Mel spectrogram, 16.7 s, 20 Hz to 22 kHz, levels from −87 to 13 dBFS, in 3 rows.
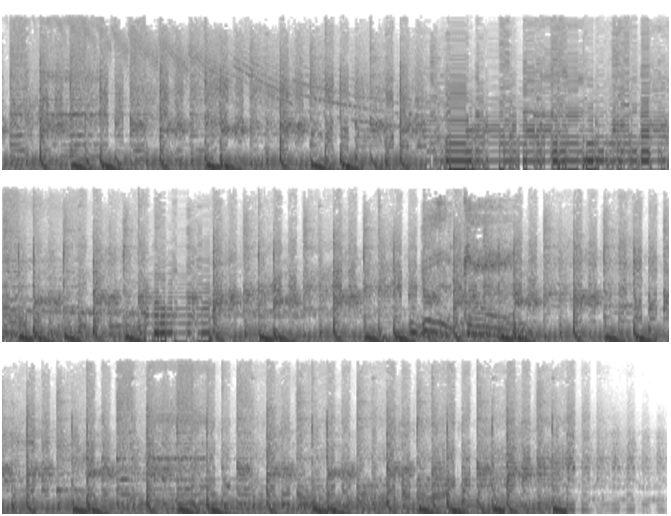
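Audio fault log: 3.53 to 5.54 s and 6.76 to 7.28 s: robotic sound from repeated short buffers. The sound turns into a rigid, metallic buzz fixed at 188 Hz. This is likely a roughly 5.3 ms slice being replayed over and over while most of the real audio is skipped.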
